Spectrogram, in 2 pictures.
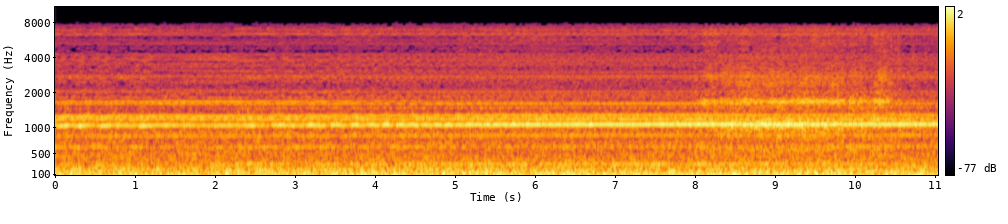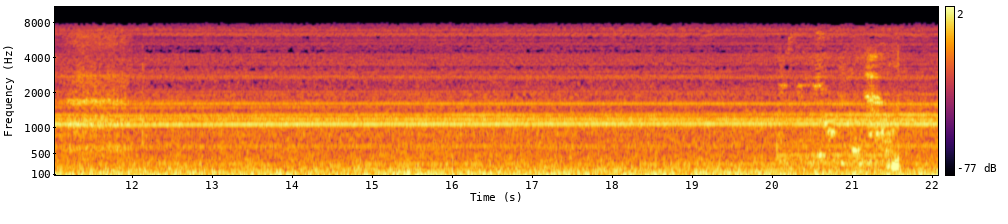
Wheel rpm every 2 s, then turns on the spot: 0, 0, 0, 0, 20, 10, 0, 0, 0, 0, 0.
10-12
